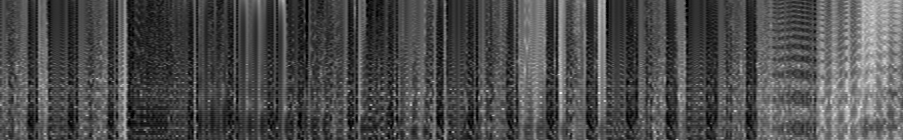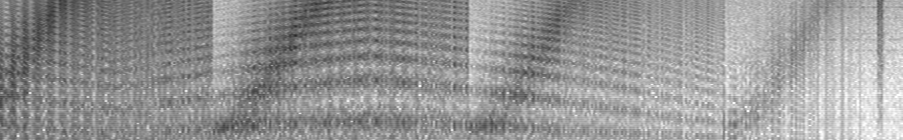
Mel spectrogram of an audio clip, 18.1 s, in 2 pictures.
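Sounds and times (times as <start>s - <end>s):
MOS6581R3 SID chip music: 0.0s - 8.2s.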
